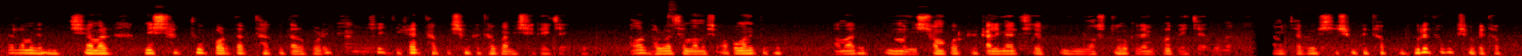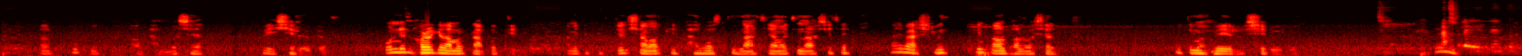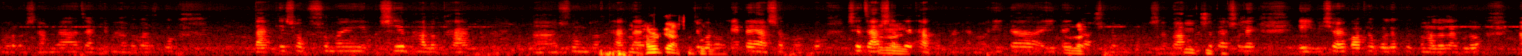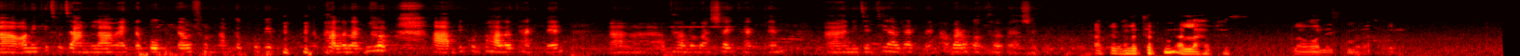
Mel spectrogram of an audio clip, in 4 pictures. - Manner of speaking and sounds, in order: static; unintelligible speech; horn; other background noise; chuckle; laughing while speaking: "ভালো লাগলো"; in Arabic: "আসসালামু আলাইকুম ওয়া রাহমাতুল্লাহ"
- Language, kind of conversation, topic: Bengali, unstructured, তোমার মতে ভালোবাসায় বিশ্বাস কতটা জরুরি?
